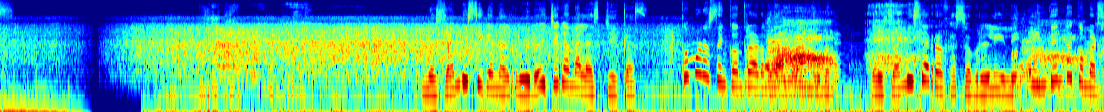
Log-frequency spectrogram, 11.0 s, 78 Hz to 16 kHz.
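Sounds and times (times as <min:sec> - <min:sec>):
loud rushing static noise: 0:00.0 - 0:09.1.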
